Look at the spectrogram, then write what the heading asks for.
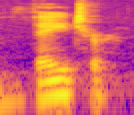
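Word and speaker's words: Vater: as the ampula of Vader note not that VOR this one is spelled v a t r the pancreatic sphincter of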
